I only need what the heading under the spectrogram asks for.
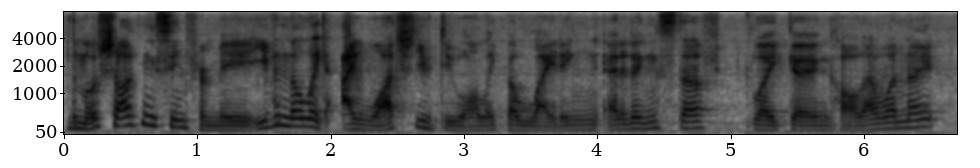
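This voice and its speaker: Husky voice in casual livestream chat. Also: medium pitch, lively intonation, moderate pace, a little mellow, soft background music. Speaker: fandub team member on a livestream.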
